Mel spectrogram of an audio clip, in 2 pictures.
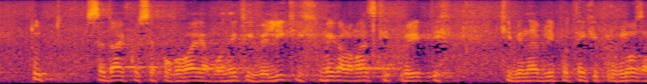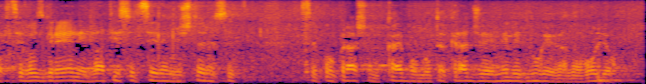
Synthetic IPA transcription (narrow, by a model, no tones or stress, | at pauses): t̪ut̪ | sɛd̪ajkosɛpoɡoʋaːɾjamɔːnekixʋɛliːkixmɛɡalamanskixpɾɔjeːk̚t̪ix | kibinajbilipod̪nekixpɾoɡnoːzaxt̪sɛlozɡɾajɛːnid̪ʋaːt̪iːsɔt͡ʃseːd̪ɛminʃt̪əɾd̪ɛsɛt̪ | sɛpaupɾaːʃamkajbomɔt̪akɾat̪ʒɛimeːlid̪ɾuɡɛɡanaʋoːljɔ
